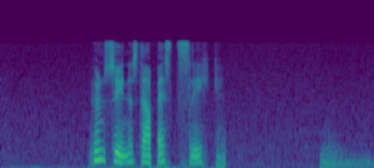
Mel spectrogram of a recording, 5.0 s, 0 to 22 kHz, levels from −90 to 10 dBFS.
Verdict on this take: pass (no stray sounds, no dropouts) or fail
pass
